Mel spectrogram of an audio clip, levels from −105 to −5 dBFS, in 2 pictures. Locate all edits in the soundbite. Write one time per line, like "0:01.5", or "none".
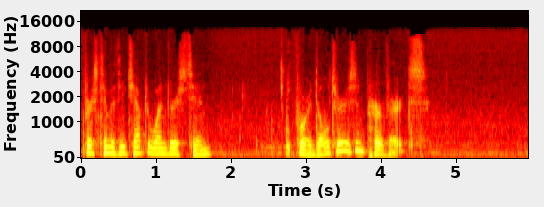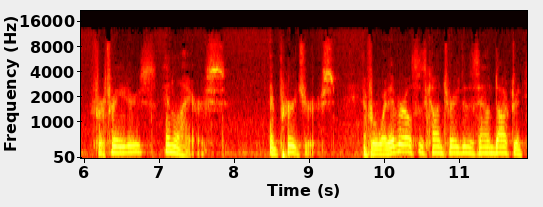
0:02.8
0:06.3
